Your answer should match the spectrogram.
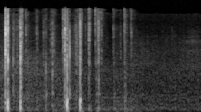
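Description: Computer keyboard typing: a quick run of keystroke clicks for about the first second, as a short word is typed, then quiet room tone.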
